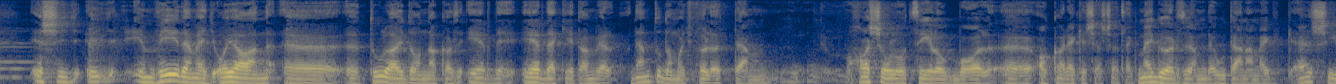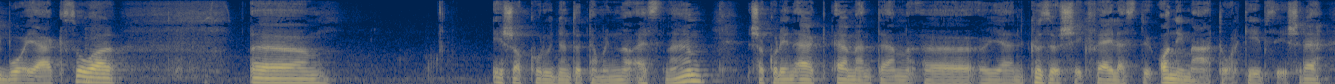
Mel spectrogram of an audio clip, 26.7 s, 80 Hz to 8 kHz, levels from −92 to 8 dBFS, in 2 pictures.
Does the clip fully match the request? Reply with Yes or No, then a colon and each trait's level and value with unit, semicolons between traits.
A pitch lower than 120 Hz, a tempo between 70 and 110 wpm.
Yes: low, 110 Hz; slow, 105 wpm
